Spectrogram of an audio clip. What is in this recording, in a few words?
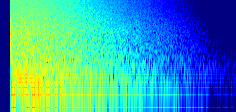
Gunshot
